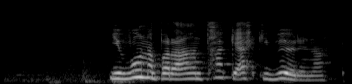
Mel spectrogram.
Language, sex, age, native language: Icelandic, female, 12, Icelandic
